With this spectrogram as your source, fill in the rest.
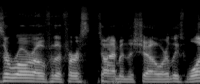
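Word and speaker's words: Ororo: they prob aoro and I've always called her Aurora it's aoro it's aoro it's aoro okay I've always said her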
